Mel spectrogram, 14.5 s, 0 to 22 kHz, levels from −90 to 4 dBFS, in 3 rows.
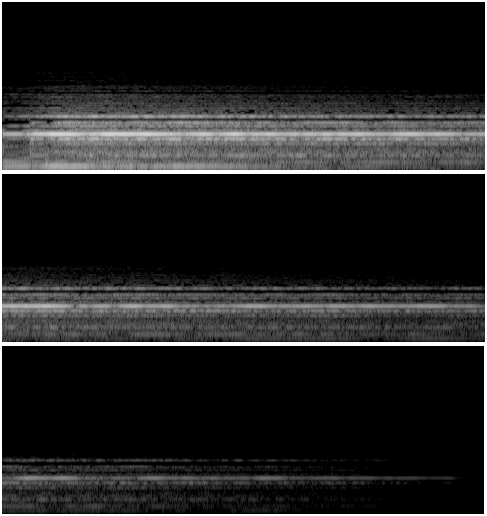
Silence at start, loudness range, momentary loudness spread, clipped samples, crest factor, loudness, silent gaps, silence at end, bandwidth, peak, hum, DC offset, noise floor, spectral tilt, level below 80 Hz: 0 s; 24 LU; 24 LU; under 0.1%; 18 dB; -22 LUFS; none; 4.15 s; 2.8 kHz; -8 dBFS; none; under 0.1%; -80 dBFS; -6.5 dB/octave; -46 dBFS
